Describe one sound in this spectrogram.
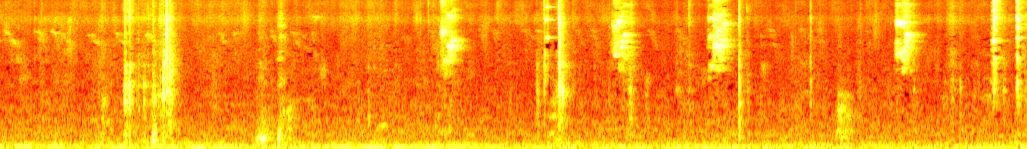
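Plastic parts click and tap against a circuit board.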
